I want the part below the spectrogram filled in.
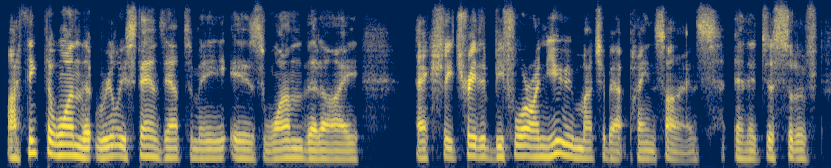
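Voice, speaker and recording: A man in his sixties from Australia, with an Australian accent worn toward American, relaxed and storytelling as an interview guest, with soft chuckles. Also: mid-range voice, moderate pace, dry recording. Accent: Australian, softened toward American. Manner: relaxed, chuckles while telling stories. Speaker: physical therapy professor, guest. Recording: dull lo-fi sound.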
